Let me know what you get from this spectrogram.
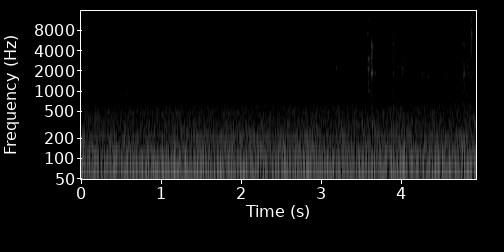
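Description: A man chewing food close to the microphone, with scattered short clicks that grow sharper near the end, over a steady low hum.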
